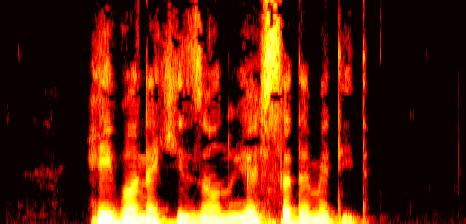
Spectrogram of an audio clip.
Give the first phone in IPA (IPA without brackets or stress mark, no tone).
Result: h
